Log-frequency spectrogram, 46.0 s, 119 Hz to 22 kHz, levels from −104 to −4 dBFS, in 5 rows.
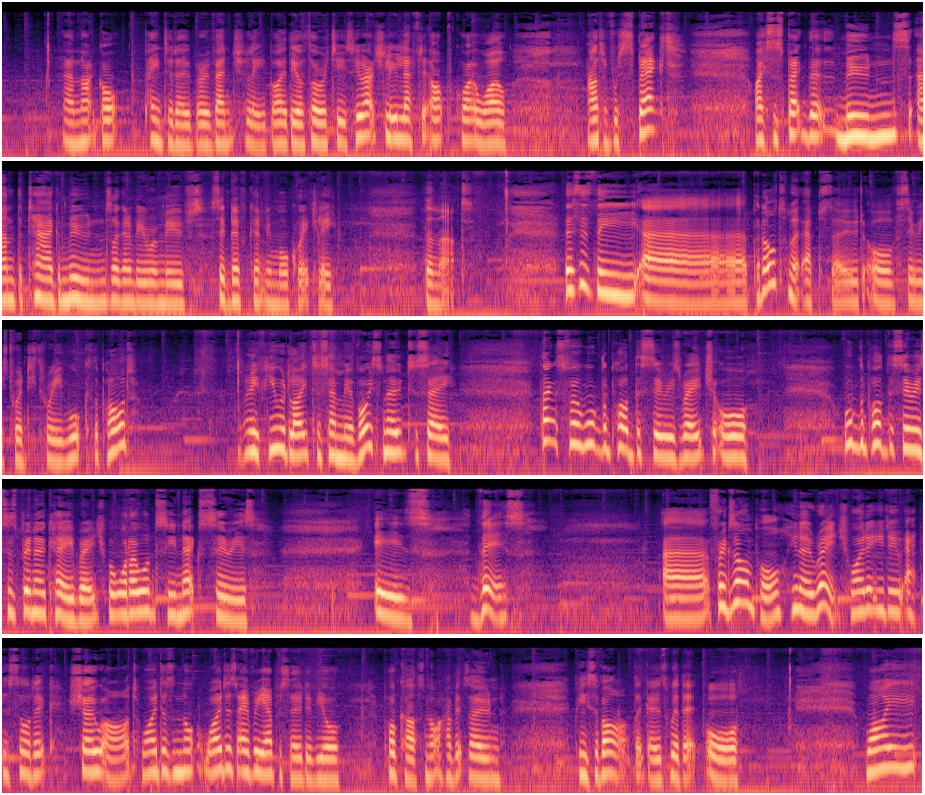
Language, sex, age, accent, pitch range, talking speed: English, female, 30-49, British, 185-245 Hz, 165 wpm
